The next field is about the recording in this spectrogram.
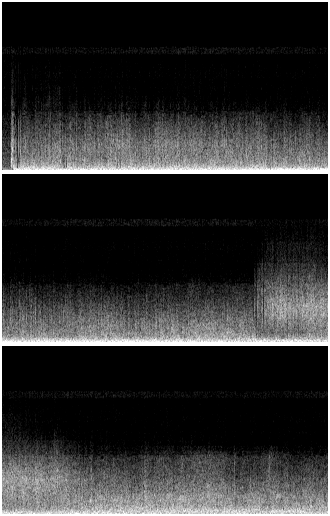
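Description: Explosives implode a building in a controlled demolition in Minneapolis, Minnesota, producing a long, heavy, continuous rumbling roar. Partway through, a brighter hissing burst of debris noise rises over the rumble, which then goes on.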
